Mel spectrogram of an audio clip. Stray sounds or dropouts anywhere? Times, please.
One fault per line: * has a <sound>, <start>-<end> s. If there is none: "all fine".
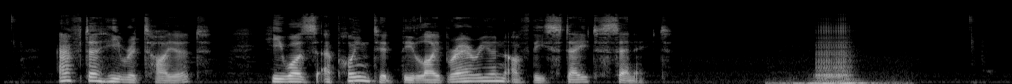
* has a squeak, 7.7-9.2 s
